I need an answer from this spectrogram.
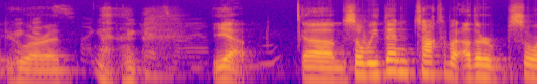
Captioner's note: chuckles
